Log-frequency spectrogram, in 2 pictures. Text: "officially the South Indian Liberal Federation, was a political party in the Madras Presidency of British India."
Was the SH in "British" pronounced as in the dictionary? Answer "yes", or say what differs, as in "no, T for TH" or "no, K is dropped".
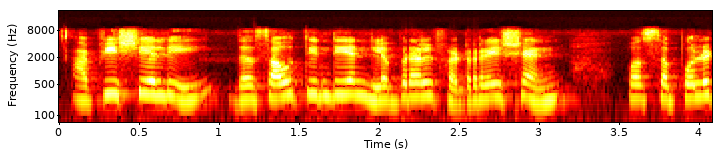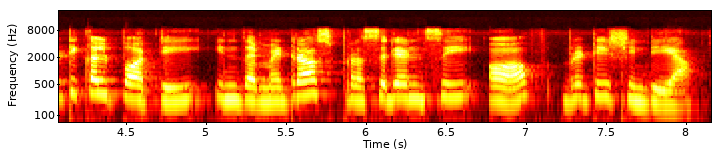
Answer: yes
